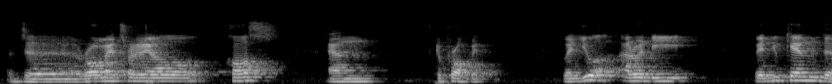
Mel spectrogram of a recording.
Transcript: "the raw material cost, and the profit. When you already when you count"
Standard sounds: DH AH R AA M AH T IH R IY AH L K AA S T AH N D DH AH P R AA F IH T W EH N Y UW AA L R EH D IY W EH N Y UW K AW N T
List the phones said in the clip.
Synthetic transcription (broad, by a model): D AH R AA M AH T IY R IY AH L K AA S AH N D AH P R AA F IH T W EH N Y UW AA L R EH D IY W EH N Y UW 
